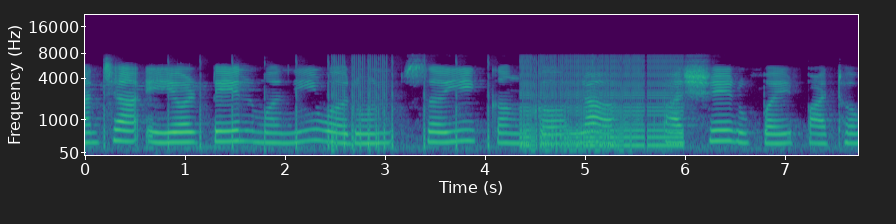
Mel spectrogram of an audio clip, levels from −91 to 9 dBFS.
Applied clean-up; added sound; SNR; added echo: none; none; none; none.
